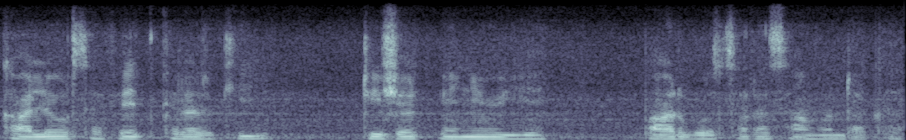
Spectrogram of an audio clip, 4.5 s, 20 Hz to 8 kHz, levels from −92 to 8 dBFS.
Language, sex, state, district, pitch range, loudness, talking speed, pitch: Hindi, male, Bihar, Darbhanga, 110-120 Hz, -19 LUFS, 200 wpm, 115 Hz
